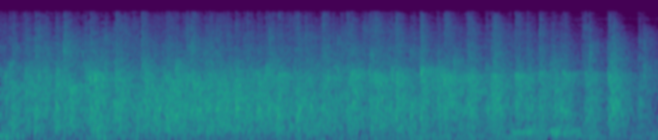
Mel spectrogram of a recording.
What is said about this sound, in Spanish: un fuerte aplauso, Argentina.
